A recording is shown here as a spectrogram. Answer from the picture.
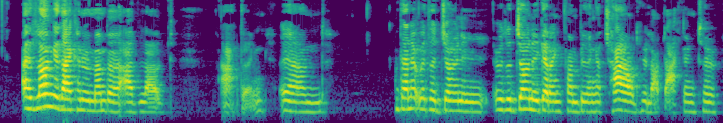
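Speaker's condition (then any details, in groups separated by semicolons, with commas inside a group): Deafness; deafness diagnosed at age 3, residual low-frequency hearing, hears men's voices better than women's; hearing aids that help, lip reads, sign language; raised oral, 11 years of speech therapy, practiced mouth and tongue movement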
